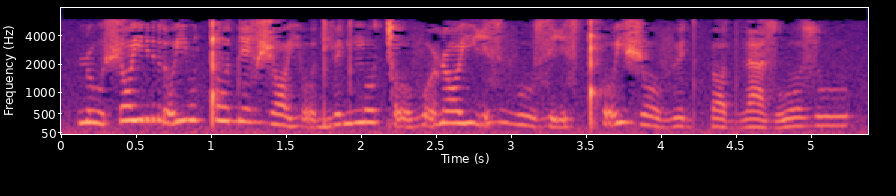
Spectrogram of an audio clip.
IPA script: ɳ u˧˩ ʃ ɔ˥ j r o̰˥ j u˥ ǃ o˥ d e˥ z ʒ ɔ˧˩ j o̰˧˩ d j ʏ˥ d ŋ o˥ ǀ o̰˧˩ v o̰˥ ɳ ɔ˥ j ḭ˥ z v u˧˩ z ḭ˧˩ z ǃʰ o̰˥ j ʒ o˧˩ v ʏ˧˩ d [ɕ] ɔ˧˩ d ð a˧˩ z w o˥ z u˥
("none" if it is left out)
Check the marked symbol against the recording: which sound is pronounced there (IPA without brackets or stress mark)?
θ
